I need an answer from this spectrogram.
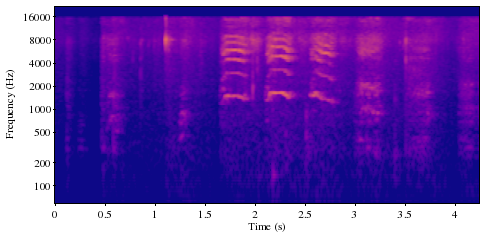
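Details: Tri-colored male Pembroke Welsh Corgi puppy from a 2019 litter, handled indoors while its markings are shown, makes a run of faint, high whimpers and squeaks over a few seconds amid rustling and quiet talk.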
